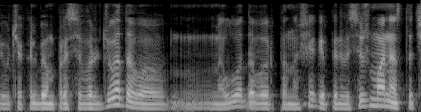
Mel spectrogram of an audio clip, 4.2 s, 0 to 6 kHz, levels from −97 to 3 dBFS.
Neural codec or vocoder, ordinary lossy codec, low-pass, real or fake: none; MP3, 48 kbps; 5.4 kHz; real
